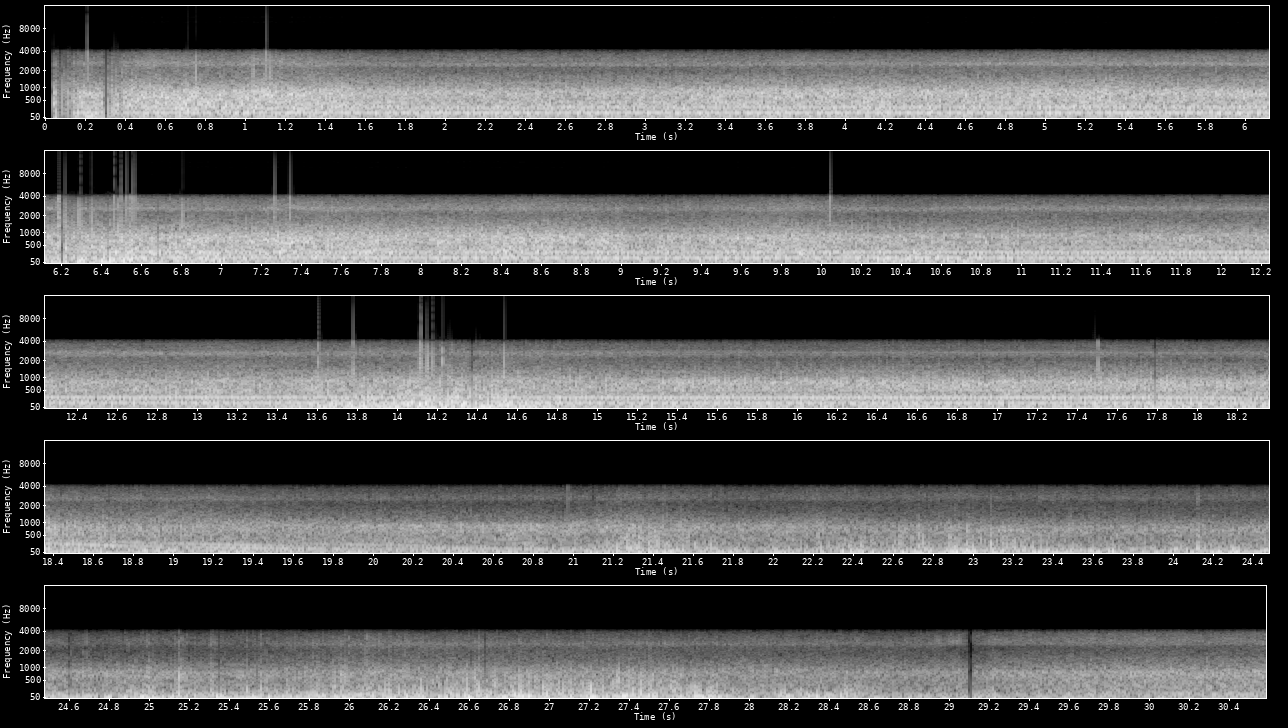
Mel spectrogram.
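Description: Ultralight trike's engine running steadily in flight, then about eighteen seconds in it is shut off and its pitch falls away over a couple of seconds as it winds down, leaving only the rush of airflow: the start of an engine-off glide to landing.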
